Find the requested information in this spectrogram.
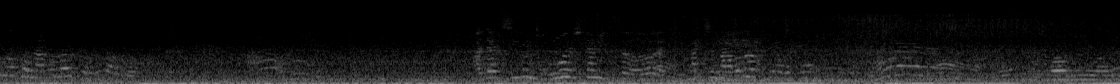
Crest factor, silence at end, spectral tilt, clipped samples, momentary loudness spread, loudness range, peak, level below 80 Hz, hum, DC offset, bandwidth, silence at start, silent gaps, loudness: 14 dB; 0 s; -5.5 dB/octave; under 0.1%; 7 LU; 5 LU; -26 dBFS; -42 dBFS; none; under 0.1%; 11.5 kHz; 0 s; none; -43 LUFS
